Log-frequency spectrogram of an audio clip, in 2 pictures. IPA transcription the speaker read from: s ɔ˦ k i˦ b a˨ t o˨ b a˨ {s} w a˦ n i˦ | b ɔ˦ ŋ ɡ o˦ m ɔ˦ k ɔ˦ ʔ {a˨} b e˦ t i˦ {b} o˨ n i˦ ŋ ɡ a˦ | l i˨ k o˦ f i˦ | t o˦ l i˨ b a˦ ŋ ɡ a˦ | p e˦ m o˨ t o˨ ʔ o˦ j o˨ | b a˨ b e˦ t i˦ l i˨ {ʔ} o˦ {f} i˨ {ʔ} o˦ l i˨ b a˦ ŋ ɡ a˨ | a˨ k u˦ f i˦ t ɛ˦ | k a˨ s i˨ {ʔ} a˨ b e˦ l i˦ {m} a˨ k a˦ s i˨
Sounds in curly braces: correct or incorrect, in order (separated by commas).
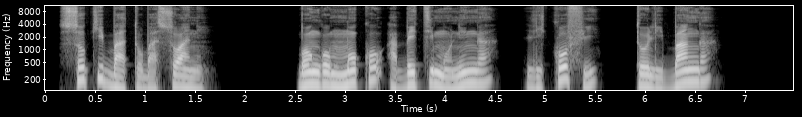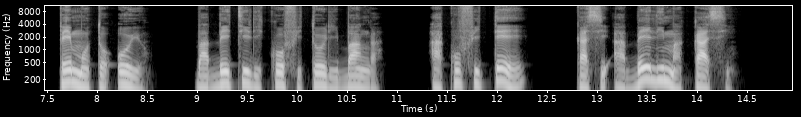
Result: correct, correct, incorrect, incorrect, correct, incorrect, correct, correct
